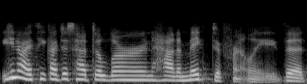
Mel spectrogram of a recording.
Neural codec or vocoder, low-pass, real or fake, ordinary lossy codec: codec, 16 kHz, 0.7 kbps, FocalCodec; 7.2 kHz; fake; Opus, 24 kbps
